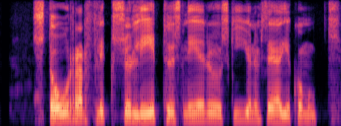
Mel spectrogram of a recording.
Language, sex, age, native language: Icelandic, male, 14, Icelandic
